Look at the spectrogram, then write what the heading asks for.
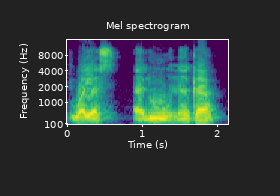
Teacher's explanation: حمزہ کی آواز bottom throat سے یعنی کہ نیچے والے حلق سے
